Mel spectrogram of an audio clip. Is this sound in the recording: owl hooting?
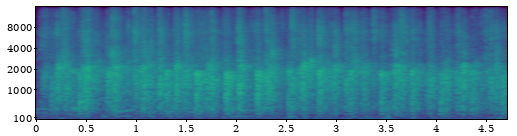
no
